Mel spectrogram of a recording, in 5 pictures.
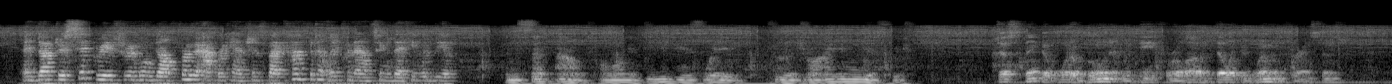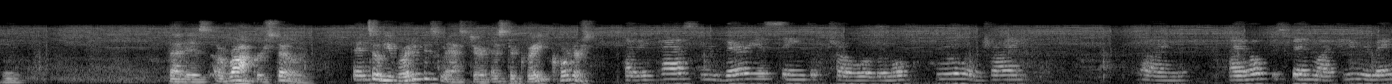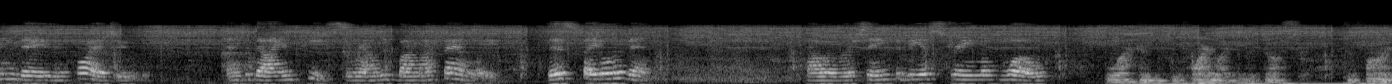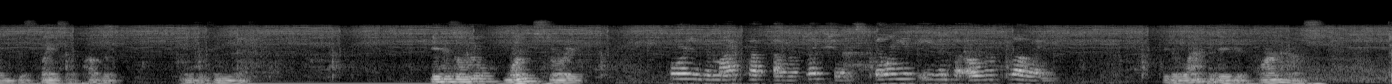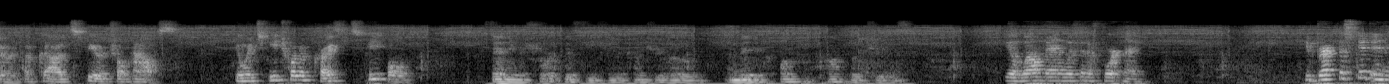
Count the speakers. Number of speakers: five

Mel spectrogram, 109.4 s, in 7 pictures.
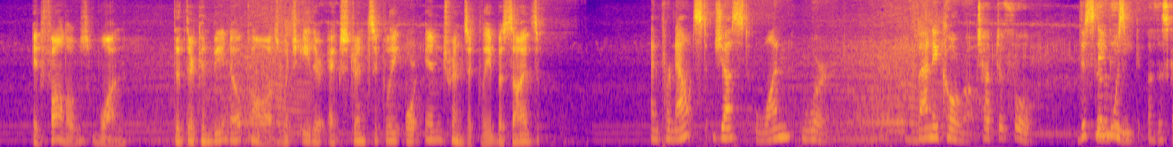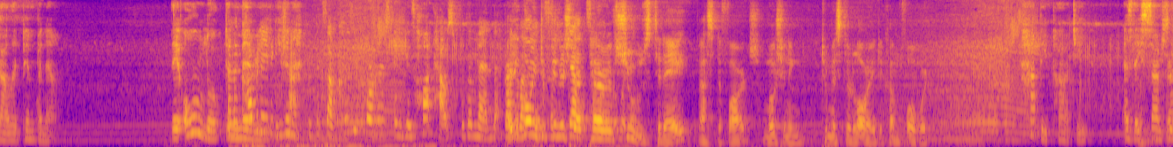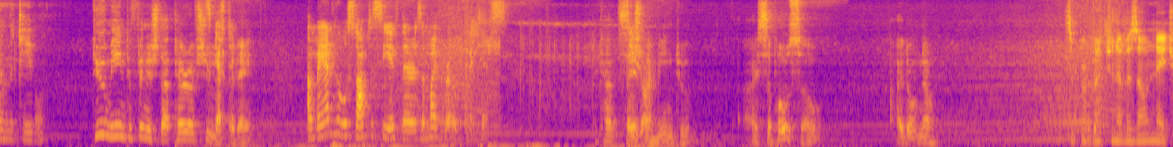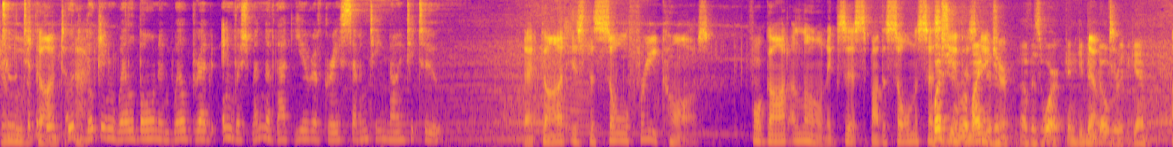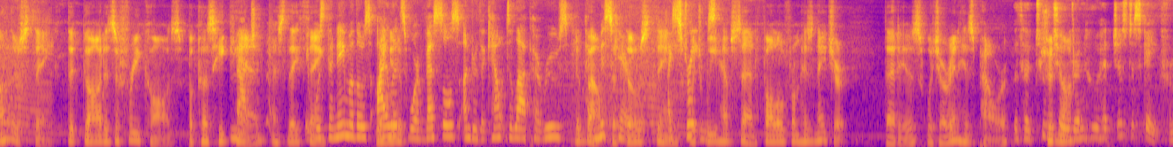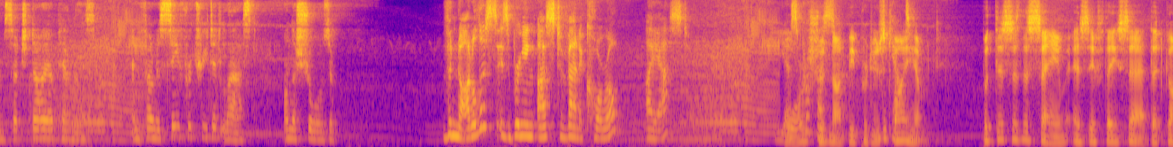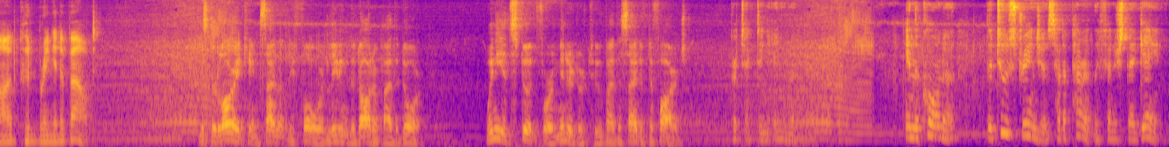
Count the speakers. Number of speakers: five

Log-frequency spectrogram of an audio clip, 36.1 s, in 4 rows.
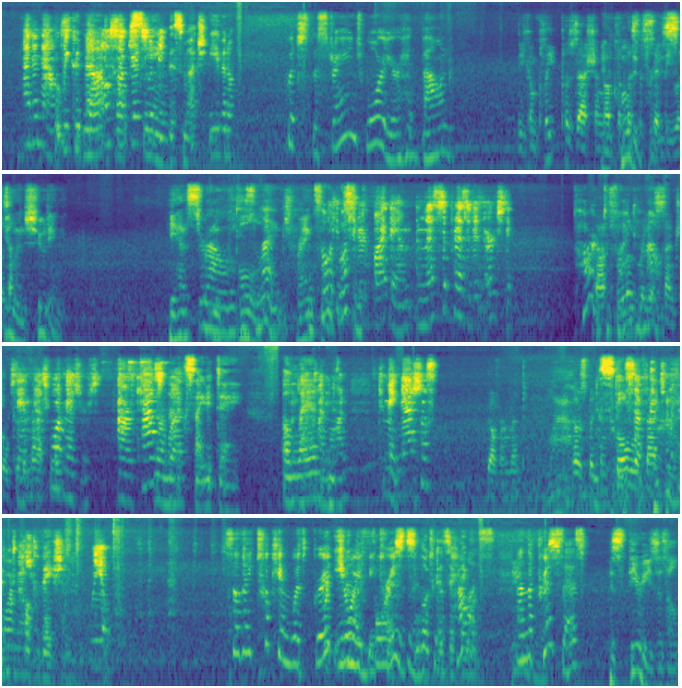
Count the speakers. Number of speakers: five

